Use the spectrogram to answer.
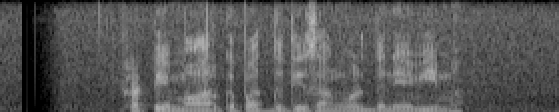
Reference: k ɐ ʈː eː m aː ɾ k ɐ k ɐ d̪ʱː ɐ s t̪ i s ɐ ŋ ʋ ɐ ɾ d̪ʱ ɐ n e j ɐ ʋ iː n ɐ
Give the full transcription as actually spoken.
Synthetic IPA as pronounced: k ɐ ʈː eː m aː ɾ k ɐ p ɐ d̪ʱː ɐ t̪ i s ɐ ŋ ʋ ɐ ɾ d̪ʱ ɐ n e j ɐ ʋ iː m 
